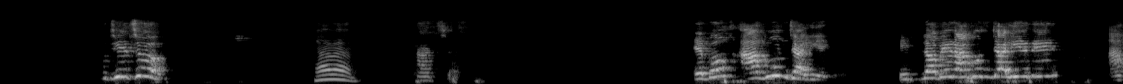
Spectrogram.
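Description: A young woman speaks in short phrases through an online call.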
